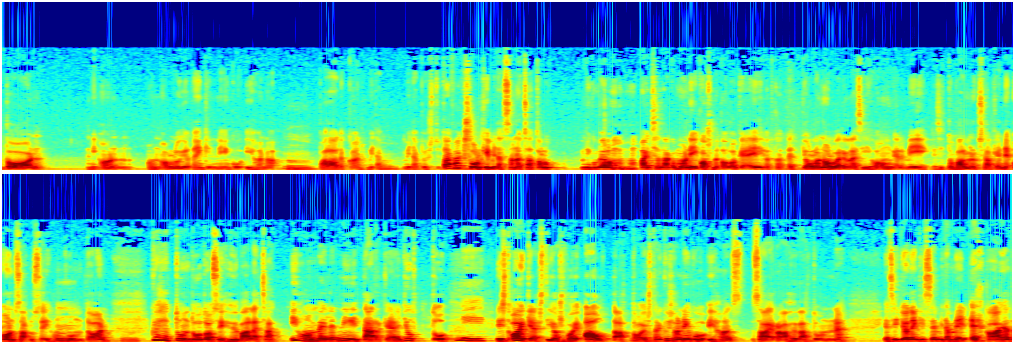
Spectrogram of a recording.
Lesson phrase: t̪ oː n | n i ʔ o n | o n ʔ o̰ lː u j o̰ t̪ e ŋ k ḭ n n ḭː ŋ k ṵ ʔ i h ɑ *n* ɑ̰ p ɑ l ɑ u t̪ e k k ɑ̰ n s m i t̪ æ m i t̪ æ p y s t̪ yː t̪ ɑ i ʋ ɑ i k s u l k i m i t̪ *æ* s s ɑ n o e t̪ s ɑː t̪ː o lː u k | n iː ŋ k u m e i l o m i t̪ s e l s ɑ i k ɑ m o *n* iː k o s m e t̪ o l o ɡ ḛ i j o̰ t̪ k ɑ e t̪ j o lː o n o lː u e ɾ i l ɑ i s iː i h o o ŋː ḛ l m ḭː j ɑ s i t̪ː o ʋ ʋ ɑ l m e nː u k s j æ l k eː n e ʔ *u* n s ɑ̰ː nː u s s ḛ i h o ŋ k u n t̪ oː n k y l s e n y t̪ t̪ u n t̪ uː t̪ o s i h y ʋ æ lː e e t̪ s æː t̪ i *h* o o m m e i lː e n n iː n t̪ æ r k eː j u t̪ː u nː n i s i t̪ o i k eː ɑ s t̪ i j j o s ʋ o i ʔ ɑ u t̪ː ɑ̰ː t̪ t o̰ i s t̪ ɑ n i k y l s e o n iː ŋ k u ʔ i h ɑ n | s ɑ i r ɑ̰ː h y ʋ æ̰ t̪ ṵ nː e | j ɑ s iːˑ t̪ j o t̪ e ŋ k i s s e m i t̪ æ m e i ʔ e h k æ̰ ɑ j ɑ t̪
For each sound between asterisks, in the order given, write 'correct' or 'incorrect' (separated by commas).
correct, correct, correct, incorrect, correct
